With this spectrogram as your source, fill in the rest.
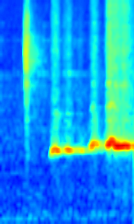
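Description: A person whistles a single sustained, slightly rising tone while waiting, close and clear, preceded by a brief soft click.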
